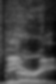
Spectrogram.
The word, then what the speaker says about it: Nuri: He basically said nobody ever pronounces it correctly. I know, but it's Nuri.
